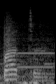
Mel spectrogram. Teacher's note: your tongue is producing a tap sound there rather than a full stop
